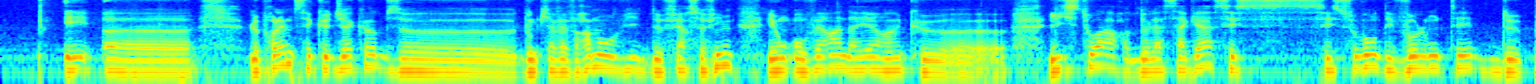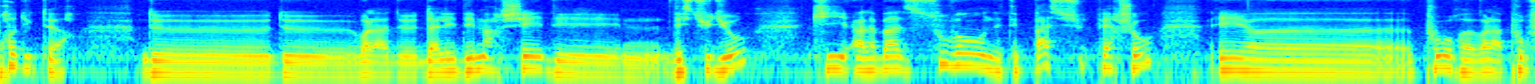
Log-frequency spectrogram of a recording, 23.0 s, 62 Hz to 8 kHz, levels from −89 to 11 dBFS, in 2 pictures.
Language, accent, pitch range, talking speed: French, French, 120-155 Hz, 155 wpm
